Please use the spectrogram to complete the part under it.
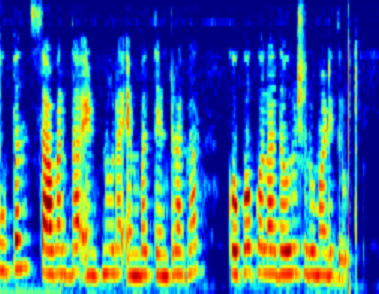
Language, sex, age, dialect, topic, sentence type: Kannada, female, 25-30, Dharwad Kannada, banking, statement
